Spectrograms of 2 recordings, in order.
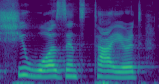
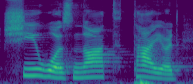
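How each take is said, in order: First: The negative is contracted into one word. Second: The negative is said as two full words. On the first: "na forma contraída" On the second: "eu simplesmente acrescento not"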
